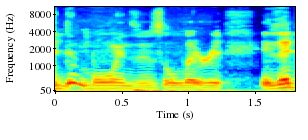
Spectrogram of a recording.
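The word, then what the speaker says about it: Des Moines: Oh, I called it Desmaness. Desmin. Okay. I was like 11 and I I called it that in front of my mom and that's when I found out like how to actually say it.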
